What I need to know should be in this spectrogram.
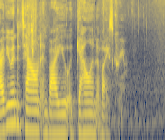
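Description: A young woman speaks calmly and closely.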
